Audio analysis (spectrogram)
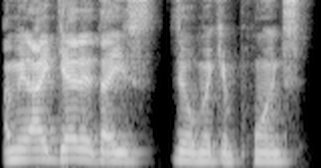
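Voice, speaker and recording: A man's voice: a little high, flat delivery, fast. A man in his twenties gives casual reaction commentary, thinking aloud and restarting his sentences. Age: 20s. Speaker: reaction video host.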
